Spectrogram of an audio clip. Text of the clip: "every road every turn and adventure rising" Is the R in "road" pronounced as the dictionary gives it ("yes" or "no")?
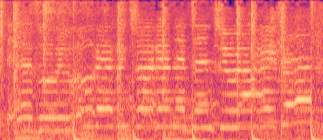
no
